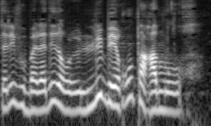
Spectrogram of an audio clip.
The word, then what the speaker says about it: Luberon: Vous avez raison, c'est le Luberon.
